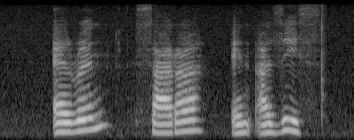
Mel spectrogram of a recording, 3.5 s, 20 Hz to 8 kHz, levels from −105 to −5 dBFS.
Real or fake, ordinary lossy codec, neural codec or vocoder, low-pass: real; MP3, 48 kbps; none; 7.2 kHz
